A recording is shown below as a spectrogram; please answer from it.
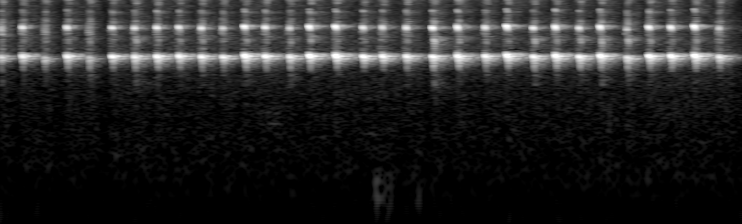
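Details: A female guinea pig chirps at night, a rarely heard sound: a steady, high, bird-like tone pulsing about three times a second.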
